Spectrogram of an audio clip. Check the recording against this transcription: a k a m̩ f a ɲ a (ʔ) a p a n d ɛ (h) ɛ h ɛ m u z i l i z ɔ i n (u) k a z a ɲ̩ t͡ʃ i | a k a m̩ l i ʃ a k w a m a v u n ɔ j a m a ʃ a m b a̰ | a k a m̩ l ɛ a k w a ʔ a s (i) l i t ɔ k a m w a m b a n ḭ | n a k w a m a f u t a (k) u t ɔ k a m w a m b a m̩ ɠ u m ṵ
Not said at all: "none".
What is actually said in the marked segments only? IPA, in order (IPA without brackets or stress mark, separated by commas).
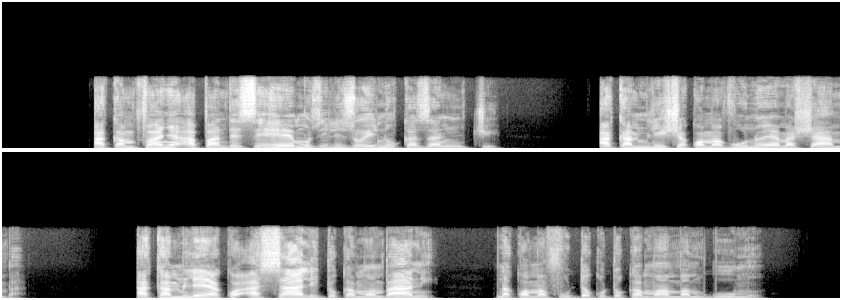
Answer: ʔ, s, u, a, k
